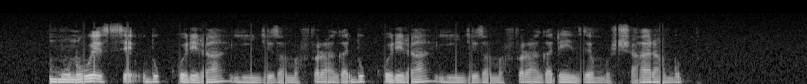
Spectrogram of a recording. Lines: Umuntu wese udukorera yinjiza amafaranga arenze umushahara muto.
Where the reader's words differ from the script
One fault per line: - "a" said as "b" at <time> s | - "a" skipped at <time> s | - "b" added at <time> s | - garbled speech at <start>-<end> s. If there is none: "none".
- "udukorera yinjiza amafaranga" added at 3.5 s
